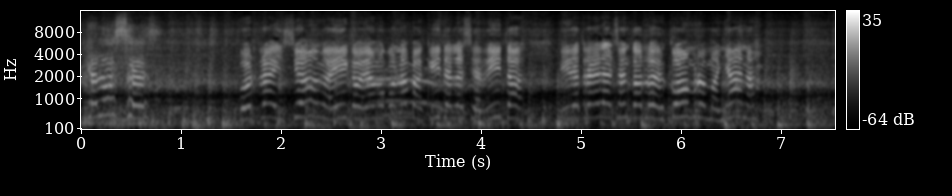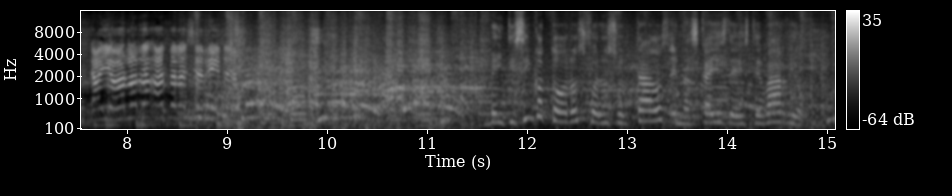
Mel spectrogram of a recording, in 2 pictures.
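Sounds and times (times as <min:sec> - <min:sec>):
street band playing: 0:00.0 - 0:15.0
child speaking: 0:01.6 - 0:06.8
bass drum: 0:08.1 - 0:11.9, 0:12.9 - 0:15.0
trumpet: 0:08.7 - 0:15.0.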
